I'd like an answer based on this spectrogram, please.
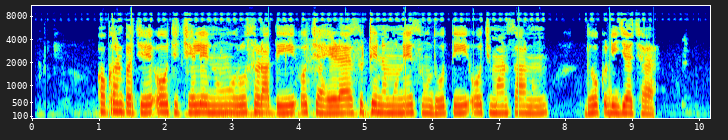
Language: Od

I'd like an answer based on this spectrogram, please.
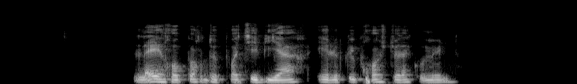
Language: French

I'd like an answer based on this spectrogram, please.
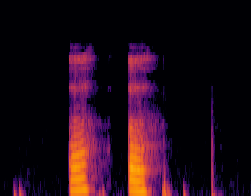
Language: Bashkir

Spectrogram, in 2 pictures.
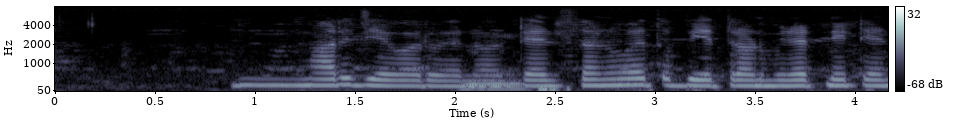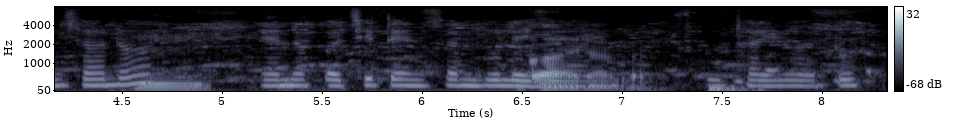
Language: Gujarati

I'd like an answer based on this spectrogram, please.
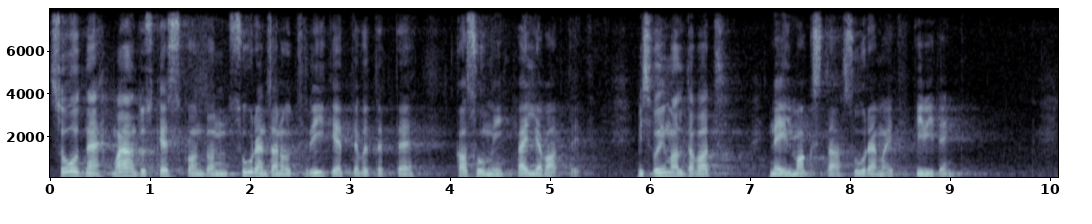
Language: Estonian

